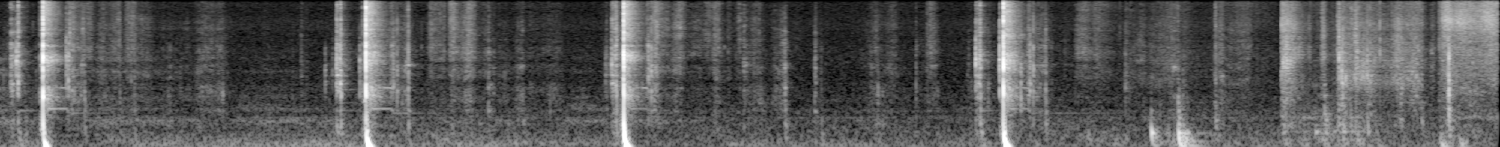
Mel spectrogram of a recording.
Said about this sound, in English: Let's cut a bit out. Do the corners.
